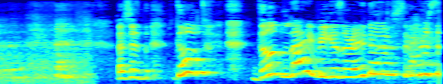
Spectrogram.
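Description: A young woman speaks emotionally and close to a microphone.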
